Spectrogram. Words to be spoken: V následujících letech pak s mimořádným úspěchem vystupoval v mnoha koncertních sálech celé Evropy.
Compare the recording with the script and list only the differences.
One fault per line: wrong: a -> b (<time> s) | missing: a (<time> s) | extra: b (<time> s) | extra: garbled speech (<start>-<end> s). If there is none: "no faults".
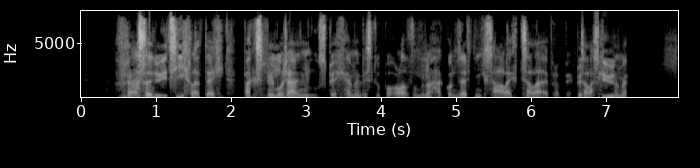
extra: garbled speech (6.6-7.3 s)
